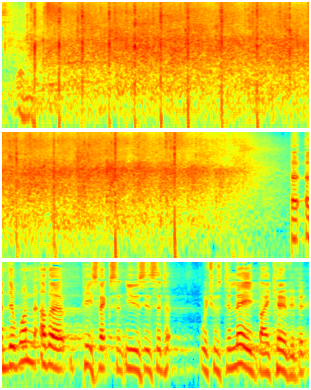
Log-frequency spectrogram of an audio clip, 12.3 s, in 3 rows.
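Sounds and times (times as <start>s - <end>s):
audience applause: 0.0s - 7.8s
speech: 0.2s - 0.6s, 8.0s - 12.2s.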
